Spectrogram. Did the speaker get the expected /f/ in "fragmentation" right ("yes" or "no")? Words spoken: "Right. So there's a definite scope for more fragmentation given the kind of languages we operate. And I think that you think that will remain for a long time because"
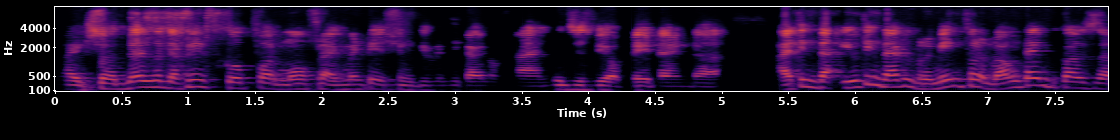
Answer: yes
